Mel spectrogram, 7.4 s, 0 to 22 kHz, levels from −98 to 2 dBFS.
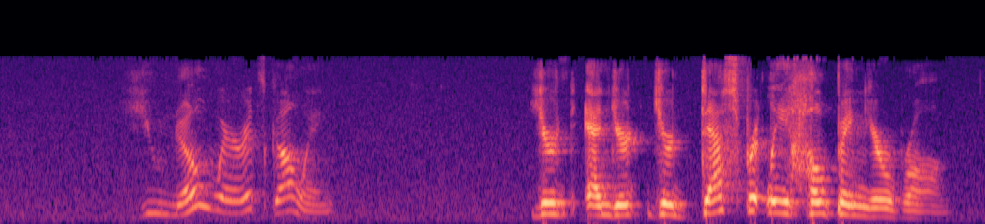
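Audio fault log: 3.92–4.59 s and 5.14–6.9 s, automatic gain falling: the level is pulled down twice, by about 3 dB over the first stretch and about 4 dB over the second. Each time the call's gain control has judged the input too hot, or its background noise too strong, and backs its gain off gradually. Unlike a talker moving, which happens again near 6.5 s, the room noise sinks along with the voice, showing the whole signal is being turned down rather than the source moving away.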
